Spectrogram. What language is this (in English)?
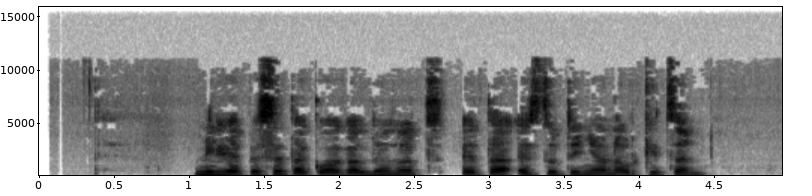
Basque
